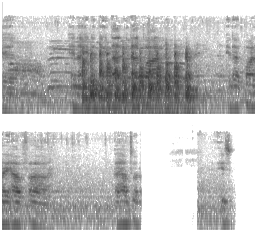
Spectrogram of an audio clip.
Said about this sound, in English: You heard like people banging on glass and yelling, asshole, boo, and like booing him. Like they're booing their own coach at the post-game press conference after they won the U.S. Open Cup last year.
